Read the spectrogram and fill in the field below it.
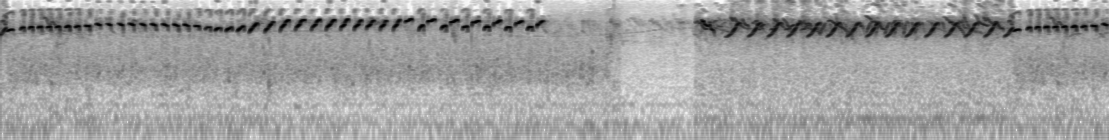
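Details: Oriental white-eye training song for captive birds, wit-wit style joined to kuntilanak style. Long runs of rapid high chirps, a brief quiet break, a harsh buzzy trill, then chirping resumes.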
